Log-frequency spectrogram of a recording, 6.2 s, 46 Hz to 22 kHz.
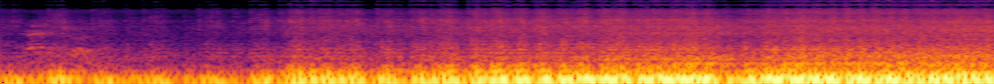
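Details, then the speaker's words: Classic Mk1 Range Rover V8 with cheap new coil/plug leads: rough uneven pulsing about four per second as it revs, one cylinder dropping out on throttle; cured by fitting Magnecor plug leads. "um and they literally would not make this car run on all cylinders and basically fire in a nice way you definitely had a cylinder that was missing yeah 100 yeah but we definitely had a cylinder that was not fire you could hear it on throttle up"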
